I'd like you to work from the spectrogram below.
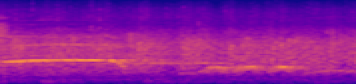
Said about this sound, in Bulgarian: О, ако искаш да му дадеш дарение на ръкопляскане, ръкопляскай, като че наистина го вярваш.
